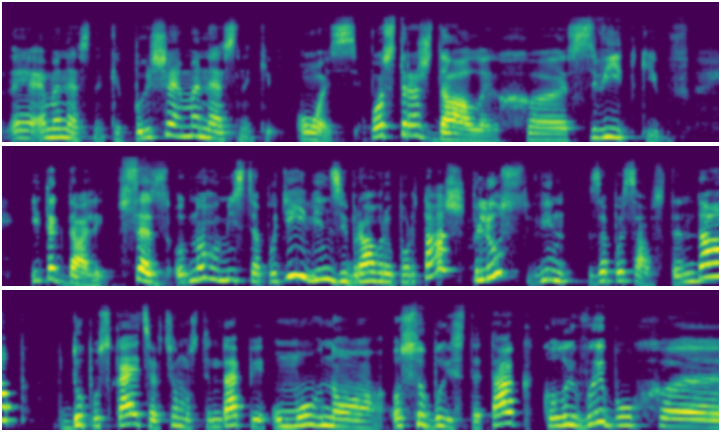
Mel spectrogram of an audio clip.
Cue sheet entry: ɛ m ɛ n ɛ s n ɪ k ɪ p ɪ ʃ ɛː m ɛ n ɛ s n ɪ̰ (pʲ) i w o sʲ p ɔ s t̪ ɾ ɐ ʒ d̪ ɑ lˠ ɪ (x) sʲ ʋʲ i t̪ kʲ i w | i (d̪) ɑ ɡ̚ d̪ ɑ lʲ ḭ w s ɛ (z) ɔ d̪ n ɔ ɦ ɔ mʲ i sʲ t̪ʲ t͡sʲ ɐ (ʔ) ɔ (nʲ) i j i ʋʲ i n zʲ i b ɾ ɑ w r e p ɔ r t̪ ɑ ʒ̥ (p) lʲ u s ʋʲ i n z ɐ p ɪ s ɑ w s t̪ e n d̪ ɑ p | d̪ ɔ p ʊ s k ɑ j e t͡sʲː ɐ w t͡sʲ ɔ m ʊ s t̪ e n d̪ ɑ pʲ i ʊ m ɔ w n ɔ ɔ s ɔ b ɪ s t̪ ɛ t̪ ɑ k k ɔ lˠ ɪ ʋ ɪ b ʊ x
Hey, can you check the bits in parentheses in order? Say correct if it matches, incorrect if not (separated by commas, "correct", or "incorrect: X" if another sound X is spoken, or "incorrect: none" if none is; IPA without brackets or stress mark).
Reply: incorrect: kʲ, correct, incorrect: t̪, correct, incorrect: p, incorrect: dʲ, correct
